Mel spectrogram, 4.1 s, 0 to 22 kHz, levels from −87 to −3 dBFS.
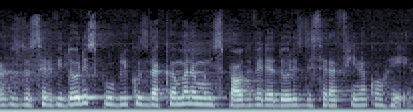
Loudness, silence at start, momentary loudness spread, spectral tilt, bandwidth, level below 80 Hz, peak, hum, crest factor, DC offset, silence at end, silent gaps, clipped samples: -24 LUFS; 0 s; 10 LU; -5.5 dB/octave; 16 kHz; -60 dBFS; -4 dBFS; none; 18 dB; 5%; 0 s; none; under 0.1%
